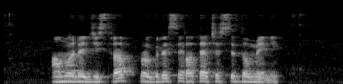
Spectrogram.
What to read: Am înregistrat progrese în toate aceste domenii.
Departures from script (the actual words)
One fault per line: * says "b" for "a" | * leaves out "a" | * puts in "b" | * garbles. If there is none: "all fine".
* leaves out "în"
